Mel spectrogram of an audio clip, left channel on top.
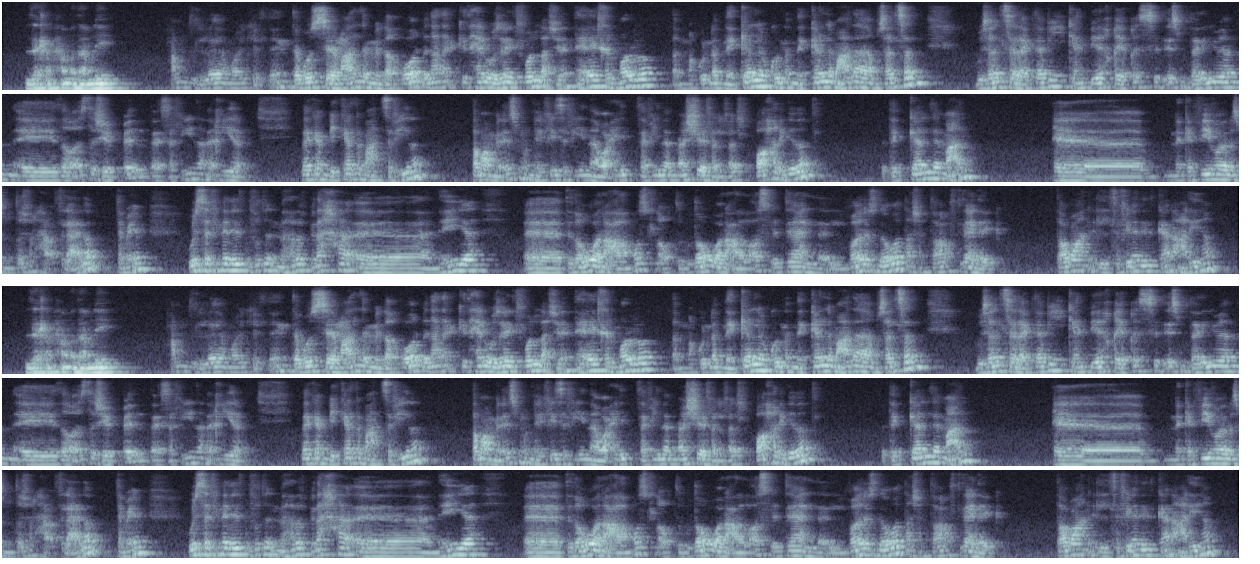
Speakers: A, on the right (about 75°); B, on the right (about 40°).
A: ازيك يا محمد عامل ايه؟
B: الحمد لله يا مايكل انت بص يا معلم الاخبار بتاعتك اكيد حلوه زي الفل عشان انت اخر مره لما كنا بنتكلم كنا بنتكلم على مسلسل مسلسل اجنبي كان بيحكي قصه اسمه تقريبا آه، ذا لاست شيب السفينه الاخيره ده كان بيتكلم عن سفينه طبعا من اسمه ان في سفينه وحيد سفينه ماشيه في الف- في البحر كده بتتكلم عن آه، ان كان في فيروس منتشر ح- في العالم تمام والسفينه ديت المفروض ان الهدف بتاعها آه، ان هي آه، تدور على مصل او تدور على الاصل بتاع ال- الفيروس دوت عشان تعرف تلاقي علاج طبعا السفينه دي كان عليها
